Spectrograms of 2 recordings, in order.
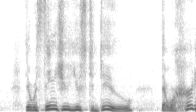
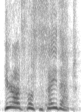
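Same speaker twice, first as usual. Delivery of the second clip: shocked disbelief; 8 semitones higher than usual. Retold or imitated. Listener reacting to [name], high shocked disbelief. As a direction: react as if someone said something scandalous. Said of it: "And you're like".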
